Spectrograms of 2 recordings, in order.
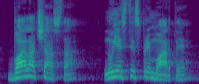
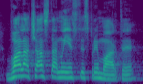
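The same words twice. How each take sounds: First: It is spoken more slowly and deliberately. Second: It is spoken at a normal, quicker pace.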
